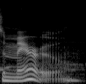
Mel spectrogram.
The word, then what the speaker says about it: Sumeru: Sumeru, our next objective should be to head to Sumeru City and find a way to Sumeru. meet with Lesser Lord Kusanali. Ah, it's Sumeru. I've been pronouncing it Speaking wrong.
